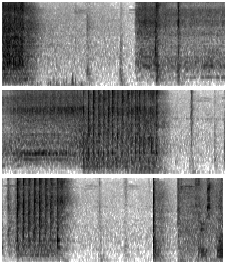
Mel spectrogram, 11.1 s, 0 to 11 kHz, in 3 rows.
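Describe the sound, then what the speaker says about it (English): Screws are driven into cedar deck boards with a power driver in several loud, buzzing bursts, separated by short pauses and handling clatter. "Put 4 screws in here, which will be more than enough to keep it safe until I get all the boards in place."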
